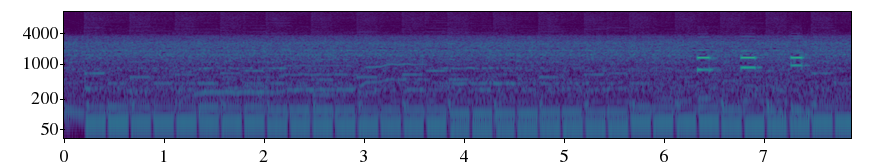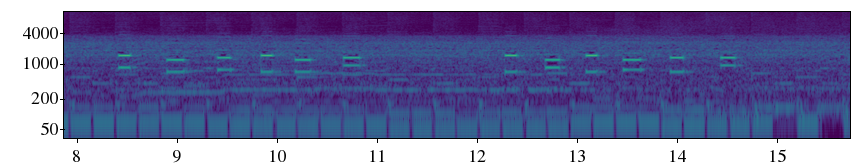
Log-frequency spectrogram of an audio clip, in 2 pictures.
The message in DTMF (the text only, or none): 580 915310 373420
